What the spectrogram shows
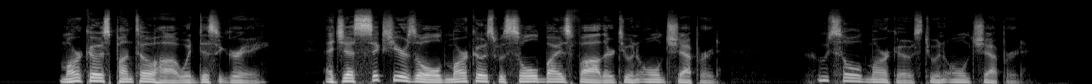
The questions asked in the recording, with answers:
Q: Who sold Marcos to an old shepherd?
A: His father sold Marcos to an old shepherd.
